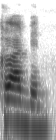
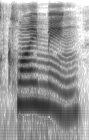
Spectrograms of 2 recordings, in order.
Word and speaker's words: climbing: pronounce the b it's climbing not climbing climbing yes yes the B is silent actually in this word okay okay so there's rock climbing Ahmed fate do you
